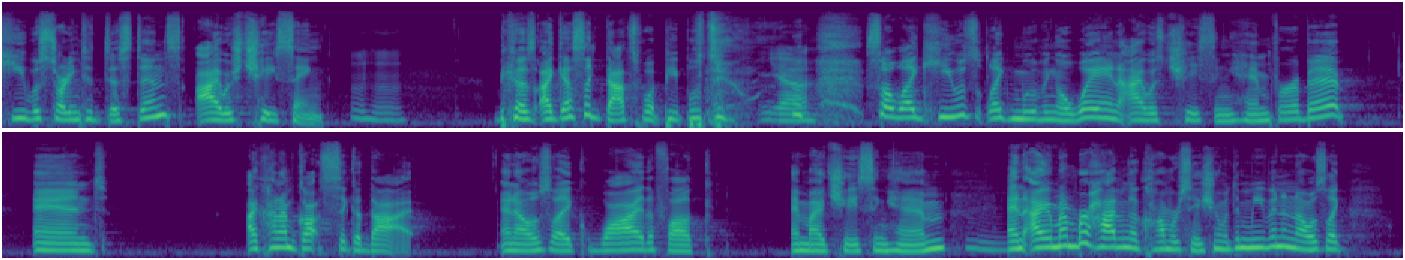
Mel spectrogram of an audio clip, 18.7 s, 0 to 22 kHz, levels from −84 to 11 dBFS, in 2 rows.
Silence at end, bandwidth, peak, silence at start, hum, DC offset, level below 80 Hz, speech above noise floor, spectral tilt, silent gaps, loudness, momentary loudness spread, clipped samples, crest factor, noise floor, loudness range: 0.4 s; 16.5 kHz; -4 dBFS; 0 s; none; under 0.1%; -54 dBFS; 42 dB; -4 dB/octave; none; -24 LUFS; 11 LU; under 0.1%; 20 dB; -66 dBFS; 4 LU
